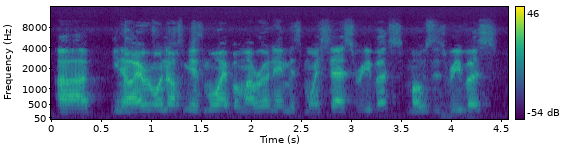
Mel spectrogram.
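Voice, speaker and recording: Bright-voiced American man, casual storyteller. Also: a little high, little pitch movement, moderate pace, poor audio. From raised in Houston, United States, born in Mexico. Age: 30s. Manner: informal, peppers talk with "you know" and "man". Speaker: interview guest, veteran breakdancer.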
